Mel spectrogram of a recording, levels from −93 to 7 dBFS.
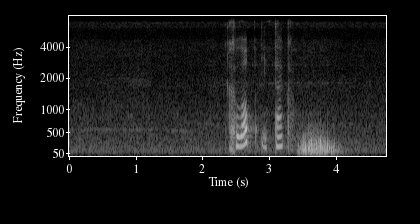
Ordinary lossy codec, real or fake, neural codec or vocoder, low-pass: Opus, 32 kbps; real; none; 7.2 kHz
